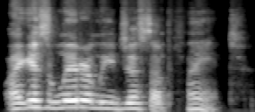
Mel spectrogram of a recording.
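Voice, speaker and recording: A man hosting a livestream from home, talking loosely and with plenty of swearing. He is animated, and he swings from low, easy asides up to high mocking voices. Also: normal speed. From born in upstate New York, raised in the DC area. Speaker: livestream host. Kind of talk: casual livestream commentary. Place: home in Columbus, Ohio.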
